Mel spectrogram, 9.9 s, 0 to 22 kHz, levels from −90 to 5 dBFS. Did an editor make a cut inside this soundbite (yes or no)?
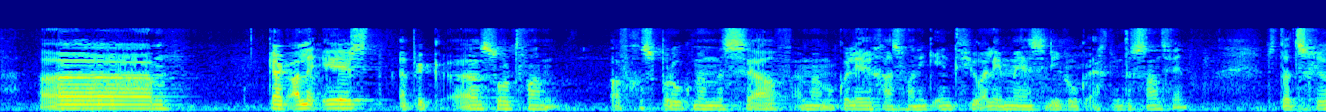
no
